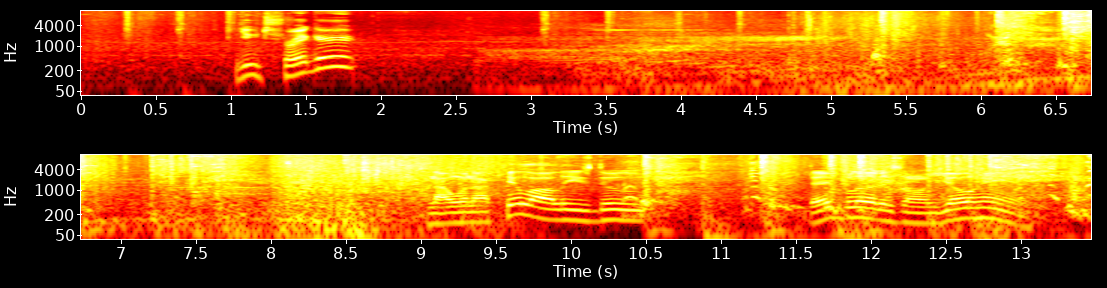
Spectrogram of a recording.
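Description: A man talks with animation into a microphone close by.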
